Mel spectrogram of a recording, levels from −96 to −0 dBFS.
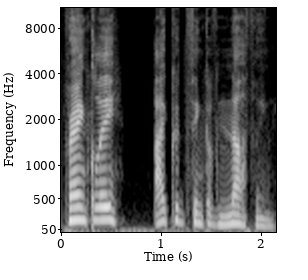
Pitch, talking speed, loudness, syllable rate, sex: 145 Hz, 165 wpm, -21 LUFS, 4.4 syllables/s, male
